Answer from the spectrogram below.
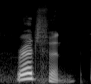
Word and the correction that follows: Refn: What's his actual name? – Nicholas Winding Refn. – Refn, right. Nicholas Winding Refn.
